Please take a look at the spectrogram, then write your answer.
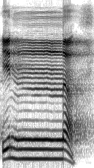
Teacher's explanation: nun yang bertasydid itu gunnah musyaddadah, kita dengungkan, kita panjangkan.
